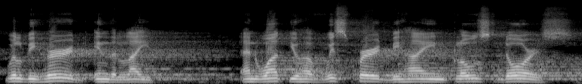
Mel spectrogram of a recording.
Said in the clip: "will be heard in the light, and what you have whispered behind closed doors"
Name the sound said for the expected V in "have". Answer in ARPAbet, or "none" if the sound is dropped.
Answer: V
